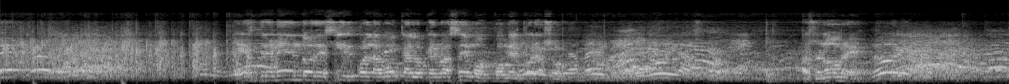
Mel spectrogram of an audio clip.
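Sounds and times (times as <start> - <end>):
audience applause: 0.0 - 3.3
speech: 2.7 - 9.6.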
